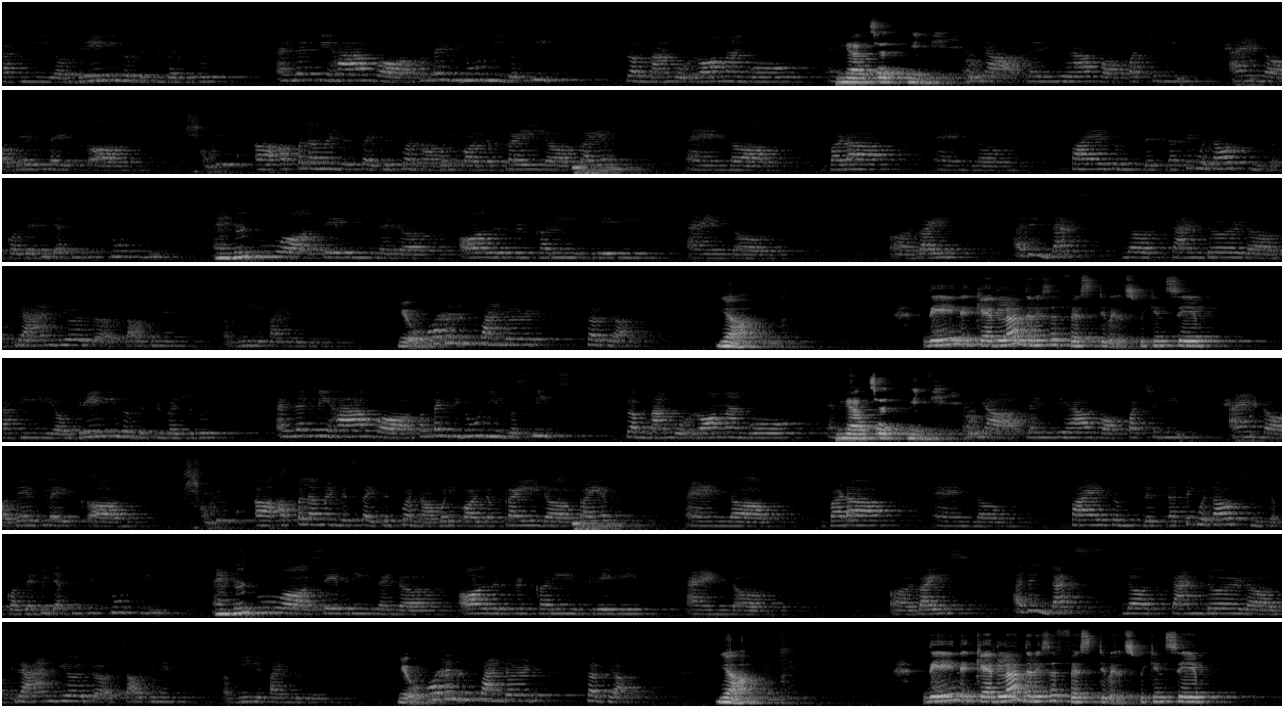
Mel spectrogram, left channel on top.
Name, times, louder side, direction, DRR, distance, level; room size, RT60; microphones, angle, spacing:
voice 1, 0.0-2.2 2.7-5.7 6.2-8.0 8.2-8.8 9.6-11.9 12.3-14.2 14.8-19.1 19.6-20.6 21.0-21.8 22.1-22.9 23.5-27.2 27.7-32.1 32.4-33.3 34.5-35.3 35.7-40.3 40.6-41.7 42.6-44.8, right 3 dB, 90° right, 1 dB, 0.9 m, -44 dB
voice 2, 8.3-9.8 14.6-14.9 18.5-18.7 27.7-28.1 42.4-42.7 45.5-46.3 47.3-50.4, right 2 dB, 25° right, 9 dB, 0.6 m, -30 dB
10.0 x 6.9 x 3.5 m, 1.1 s
head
